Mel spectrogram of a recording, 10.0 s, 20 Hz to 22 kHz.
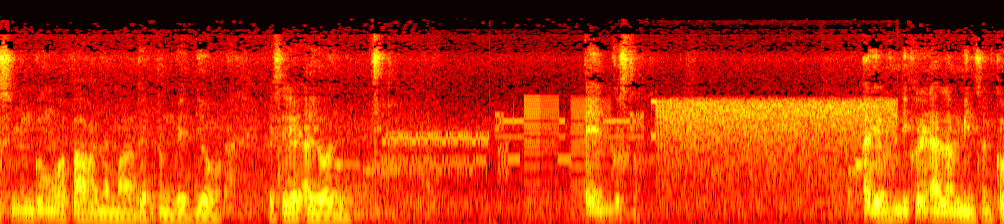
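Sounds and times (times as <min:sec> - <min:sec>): buzzy electronic chord: 0:03.6 - 0:09.0
electronic telephone beeps: 0:03.7 - 0:09.0.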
